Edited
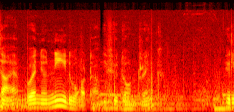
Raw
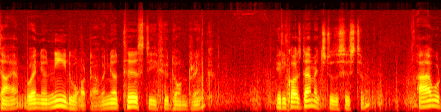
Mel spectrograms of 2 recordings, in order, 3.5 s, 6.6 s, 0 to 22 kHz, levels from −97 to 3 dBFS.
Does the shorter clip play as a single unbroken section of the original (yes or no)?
no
